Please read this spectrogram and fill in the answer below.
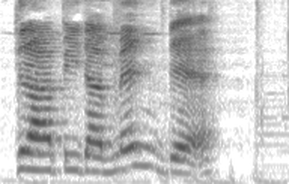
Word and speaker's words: rápidamente: So, it's rápidamente. Accent here, rápidamente. As you can see here, you can feel and hear the clear syllable is rápidamente.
